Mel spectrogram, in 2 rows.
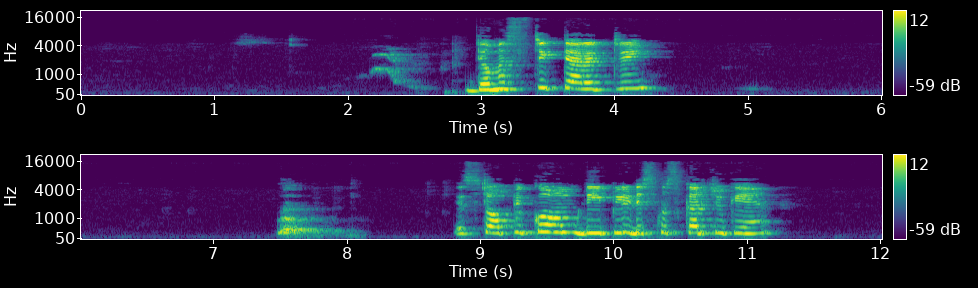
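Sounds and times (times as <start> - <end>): dog bark: 7.5 - 8.1.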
